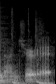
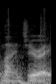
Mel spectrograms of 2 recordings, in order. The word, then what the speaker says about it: Niger: at a map of Nigeria. It's literally right there. And that's why I guess, it's pretty common to see countries being named after rivers. Now, even though it's pronounced a little differently, Niger, one of Nigeria's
